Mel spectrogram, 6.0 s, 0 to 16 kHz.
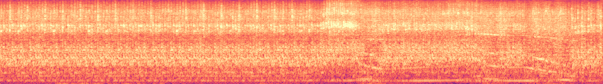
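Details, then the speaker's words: CAT 3306 diesel newly swapped into a Cat 972G payloader, first start: a steady, even idle with a clean low beat and no knocks or misses. The engine sounds healthy. "yeah it sounds good it sounds really good there we go"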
